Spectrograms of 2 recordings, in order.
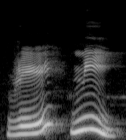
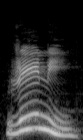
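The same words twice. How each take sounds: First: "rainy" split in two, रे, pause, नी; teacher's two-beat "rainy"; broken into syllables. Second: Said in the usual way. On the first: Shown as a demonstration. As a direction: say "rainy" slowly as two separate parts. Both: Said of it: "दो भागों में break किया".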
